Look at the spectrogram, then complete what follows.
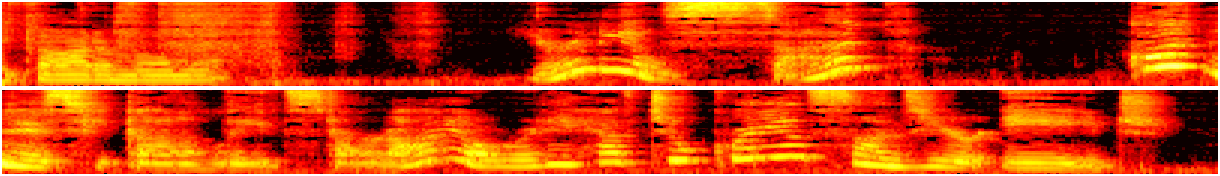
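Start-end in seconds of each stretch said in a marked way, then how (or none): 1.7-8.0 put-on higher, startled old woman; surprised old Nan. A narrator's reading. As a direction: gasp at the news, then chatter on. Nan surprised at meeting Alex.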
